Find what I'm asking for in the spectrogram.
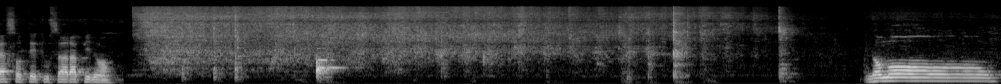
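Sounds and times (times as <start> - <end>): chicken sizzling in wok: 1.3 - 8.6
spatula tapping wok: 3.2 - 3.5.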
